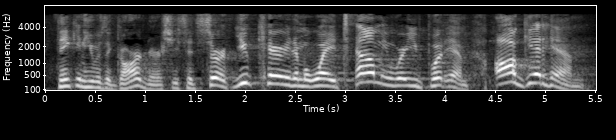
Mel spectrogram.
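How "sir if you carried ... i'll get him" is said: high, loud, urgent begging; desperate plea. Acted. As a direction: plead frantically with a stranger for an answer. Acting Mary pleading with supposed gardener.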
